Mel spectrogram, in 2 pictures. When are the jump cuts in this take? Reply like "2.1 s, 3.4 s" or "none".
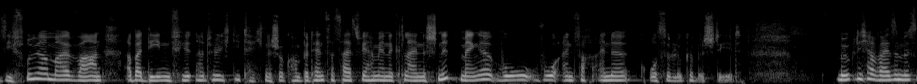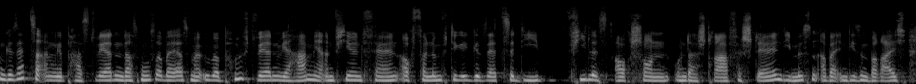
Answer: none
